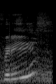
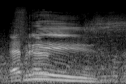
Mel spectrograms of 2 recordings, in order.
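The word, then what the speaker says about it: Friz: Freeze? Yeah, yeah, yeah. Like ice? We call it freeze when we say it, but it's spelled the other way.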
